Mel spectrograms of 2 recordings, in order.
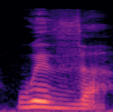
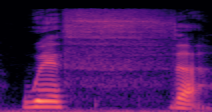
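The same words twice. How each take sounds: First: A buzzing, voiced th joins the two words. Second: One breathy, voiceless th joins the two words. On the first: "A voiced T H would also be okay" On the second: "Make it unvoiced and connect the two words with it"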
